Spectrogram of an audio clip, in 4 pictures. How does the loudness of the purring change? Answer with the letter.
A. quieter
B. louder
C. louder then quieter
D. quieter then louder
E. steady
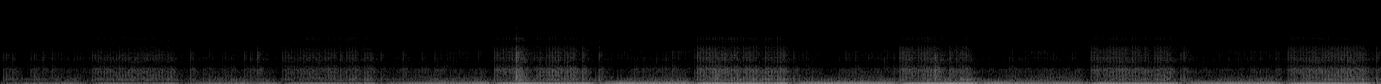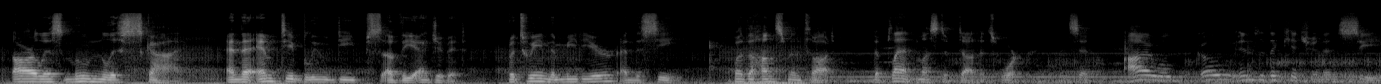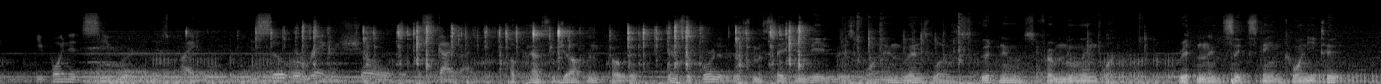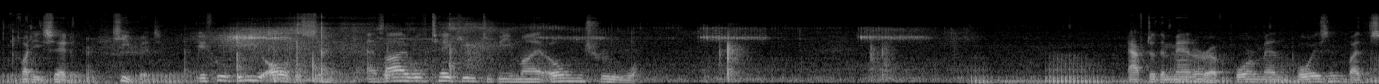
B.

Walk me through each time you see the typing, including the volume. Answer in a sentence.
The typing can be heard from 29.4 to 39.3 s, getting louder then quieter.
